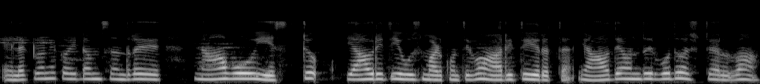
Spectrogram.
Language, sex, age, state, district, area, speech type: Kannada, female, 18-30, Karnataka, Bangalore Rural, urban, spontaneous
